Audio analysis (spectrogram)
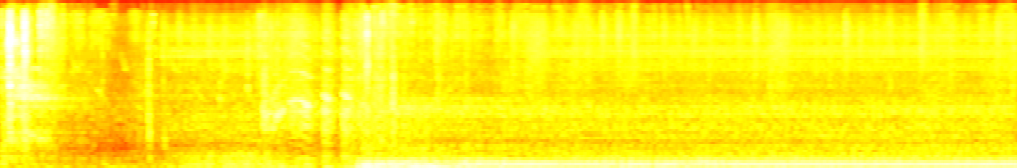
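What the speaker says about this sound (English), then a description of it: "And now we're going to try to fire it up." A turbocharged Honda Civic engine cranks and catches, then settles into a loud, steady, slightly uneven idle close by after a few seconds of starter noise.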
